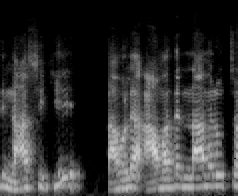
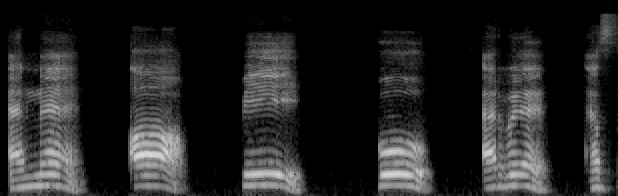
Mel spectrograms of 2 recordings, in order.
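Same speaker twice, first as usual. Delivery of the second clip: slow alphabet recital; 3 dB louder, much slower than usual. Shown as a demonstration.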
